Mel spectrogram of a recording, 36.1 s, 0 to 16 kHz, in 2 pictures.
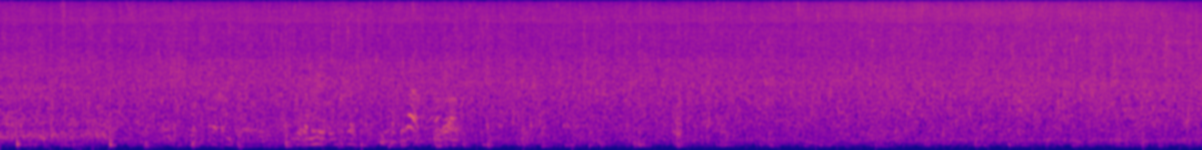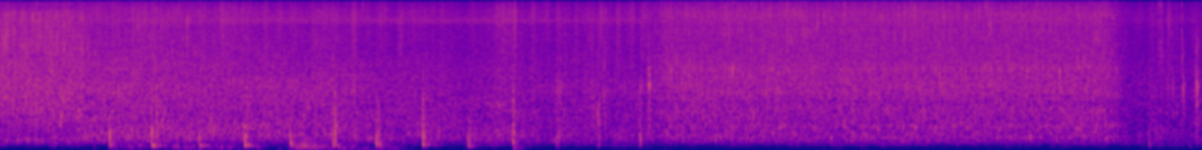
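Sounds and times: footsteps on a path: 0.0 - 4.5, 19.2 - 27.9
stream water rushing: 0.0 - 36.0.

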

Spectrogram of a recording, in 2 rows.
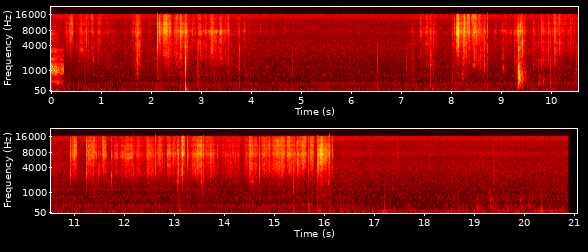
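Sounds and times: paper stickers rustling: 0.4 - 3.8, 7.4 - 16.2.

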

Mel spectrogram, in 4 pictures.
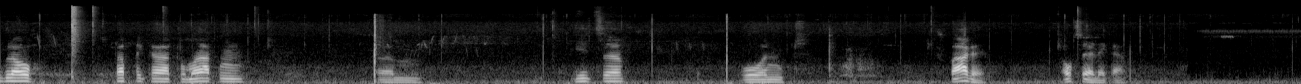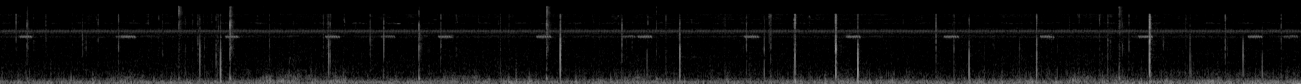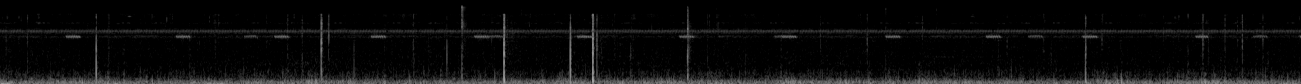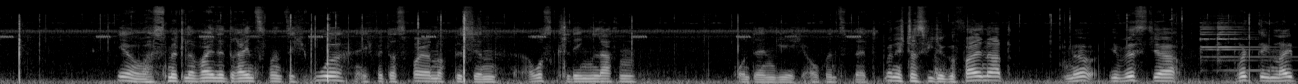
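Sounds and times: campfire crackling and popping: 0.0 - 52.0
high-pitched whine: 50.9 - 52.0
short high chirp: 51.0 - 52.0.

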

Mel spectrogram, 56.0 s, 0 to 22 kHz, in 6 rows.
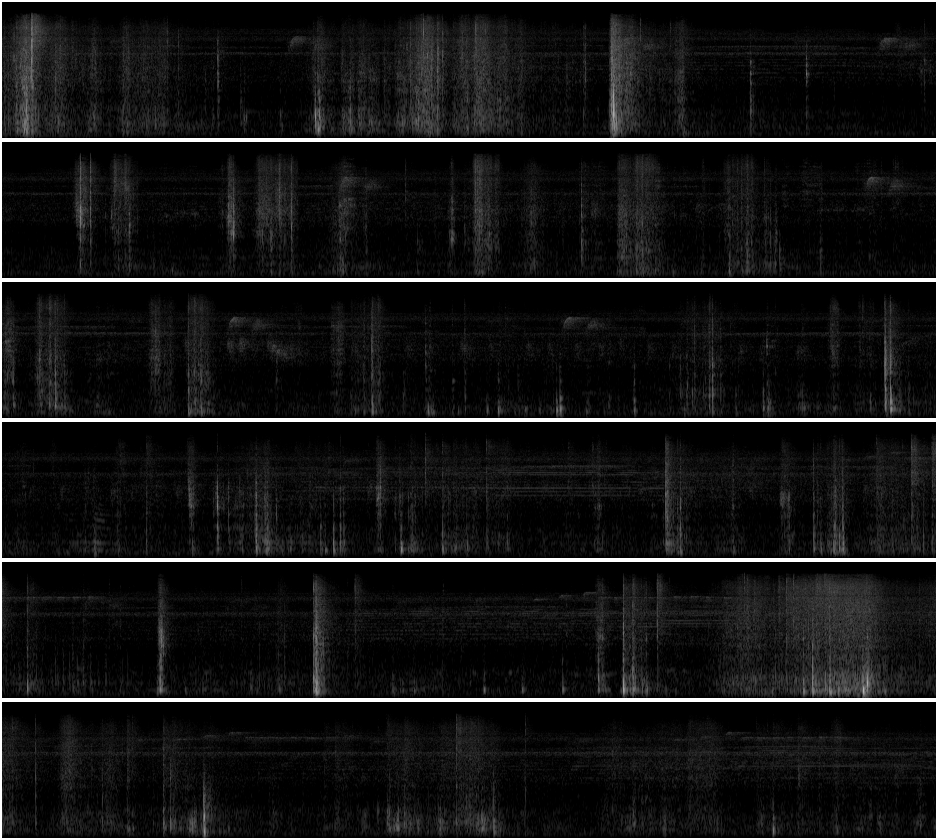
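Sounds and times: wood and brush snapping: 0.0 - 0.6, 10.0 - 10.7
insects droning: 0.0 - 56.0.

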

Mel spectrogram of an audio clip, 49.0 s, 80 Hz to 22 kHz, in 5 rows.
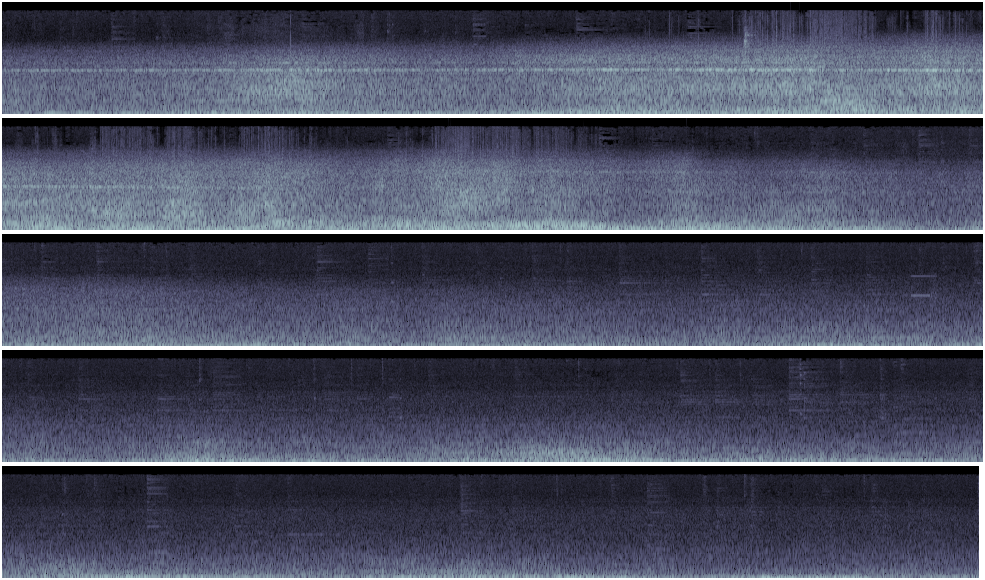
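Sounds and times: jet engines roaring: 0.0 - 49.0.

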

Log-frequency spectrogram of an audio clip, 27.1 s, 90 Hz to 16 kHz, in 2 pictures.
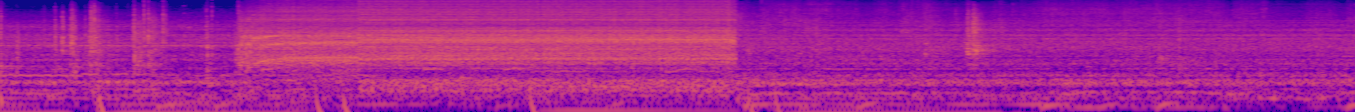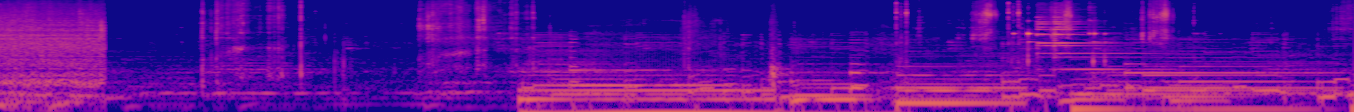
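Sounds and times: food processor motor whine: 2.3 - 7.4.

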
